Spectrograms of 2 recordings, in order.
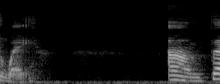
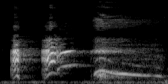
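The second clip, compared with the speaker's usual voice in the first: high, helpless burst of laughter; tickled cackle; real laugh; 14 semitones higher, 4 dB louder than usual. Real, not acted. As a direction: crack up at your own joke. Laughing at her own joke.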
